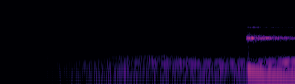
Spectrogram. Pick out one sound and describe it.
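A low electronic rumble builds steadily louder.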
